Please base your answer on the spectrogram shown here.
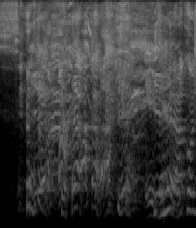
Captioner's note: laughing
